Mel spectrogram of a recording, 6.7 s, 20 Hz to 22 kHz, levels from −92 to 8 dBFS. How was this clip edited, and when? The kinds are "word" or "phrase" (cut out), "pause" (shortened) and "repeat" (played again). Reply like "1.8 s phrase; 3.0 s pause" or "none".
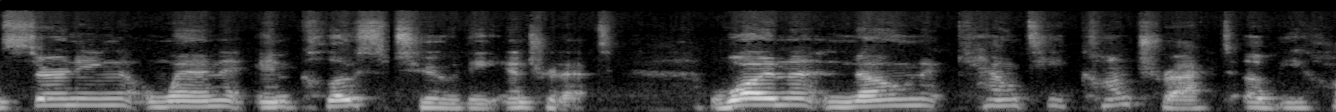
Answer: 1.9 s word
